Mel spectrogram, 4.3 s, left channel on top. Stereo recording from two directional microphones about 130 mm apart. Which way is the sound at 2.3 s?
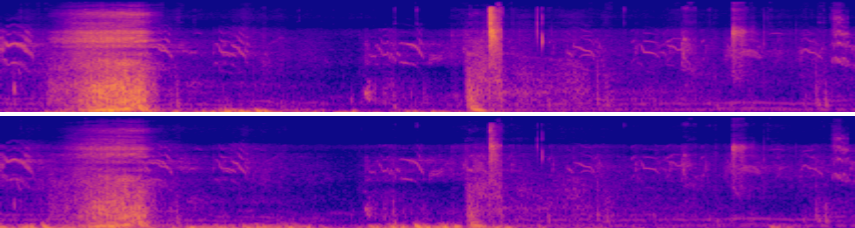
75° left (ahead or behind).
